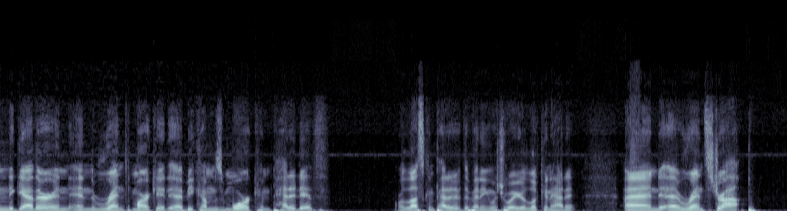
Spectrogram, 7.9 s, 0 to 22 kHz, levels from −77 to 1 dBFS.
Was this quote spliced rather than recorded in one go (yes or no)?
no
